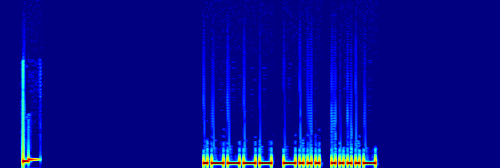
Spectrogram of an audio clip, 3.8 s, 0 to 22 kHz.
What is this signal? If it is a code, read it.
Morse code, heard as a keyed tone, about 40 wpm, 700 Hz. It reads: 1B4
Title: Three Challenging Letter-Number Combinations 40wpm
